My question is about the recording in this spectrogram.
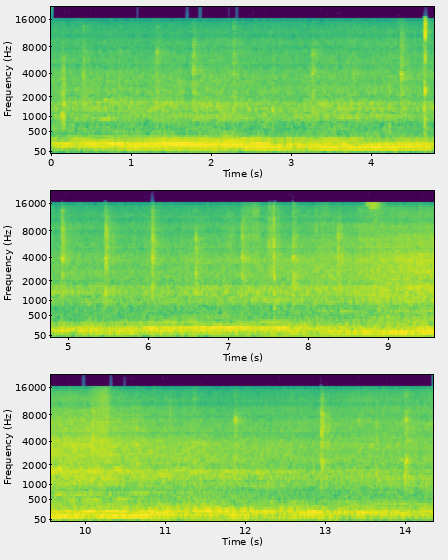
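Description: Honda Beat FI scooter's single-cylinder engine idling steadily after its ECU reset, with a few light clicks over it.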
